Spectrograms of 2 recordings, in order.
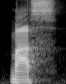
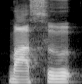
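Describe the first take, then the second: First: The final u vowel is dropped entirely. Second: The final u vowel is clearly pronounced. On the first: "but more often than not uh, uh, it's uh" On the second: "sometimes you will uh, hear it as uh"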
